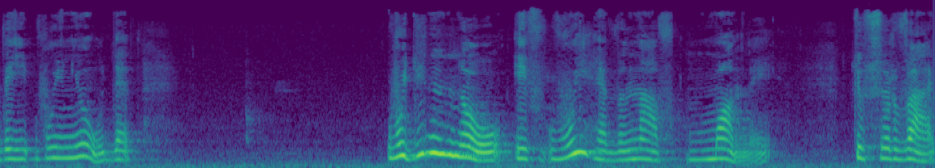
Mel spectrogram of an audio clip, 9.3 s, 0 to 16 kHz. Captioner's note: pauses for 3 seconds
